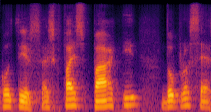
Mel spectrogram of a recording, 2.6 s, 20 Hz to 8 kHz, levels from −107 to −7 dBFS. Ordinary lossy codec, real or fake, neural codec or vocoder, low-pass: none; fake; codec, 16 kHz, 1 kbps, X-Codec, WavLM features, trained on Multilingual LibriSpeech; 7.2 kHz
